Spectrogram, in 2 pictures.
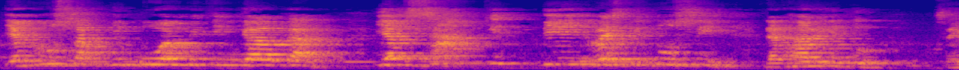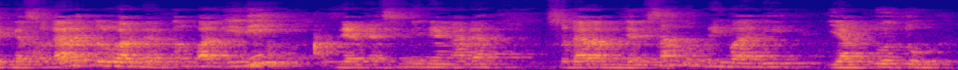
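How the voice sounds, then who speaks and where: A man preaching a sermon and telling a personal story, with an animated voice that climbs and sinks sharply. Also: a little high, moderate pace, a little hiss or hum. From Sulawesi, Indonesia. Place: church service hall. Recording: echoey church hall, from a distance.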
